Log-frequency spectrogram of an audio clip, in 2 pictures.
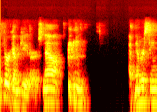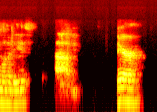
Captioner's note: cough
